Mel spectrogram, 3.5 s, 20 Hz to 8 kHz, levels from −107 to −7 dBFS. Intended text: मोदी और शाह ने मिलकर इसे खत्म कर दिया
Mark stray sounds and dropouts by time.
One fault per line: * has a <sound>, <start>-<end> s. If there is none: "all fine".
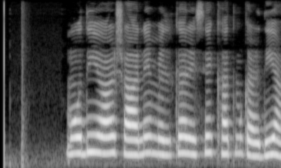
* has a thud, 0.3-0.4 s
